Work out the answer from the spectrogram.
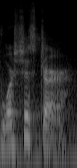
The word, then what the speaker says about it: Worcestershire: Worcestershire. No, it's Worcester. Worcester. Worcestershire. There's no shire in the end.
